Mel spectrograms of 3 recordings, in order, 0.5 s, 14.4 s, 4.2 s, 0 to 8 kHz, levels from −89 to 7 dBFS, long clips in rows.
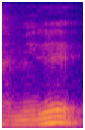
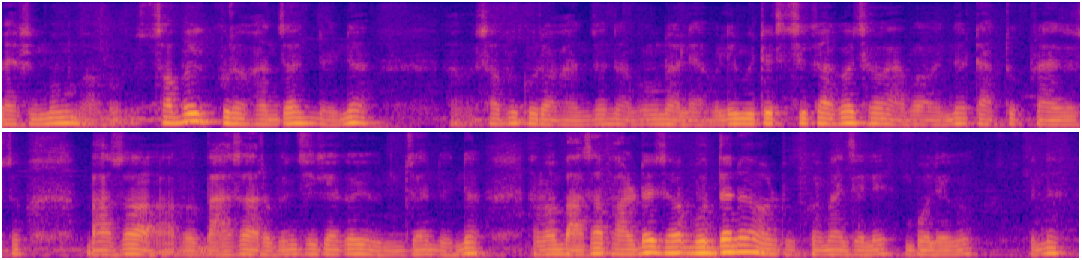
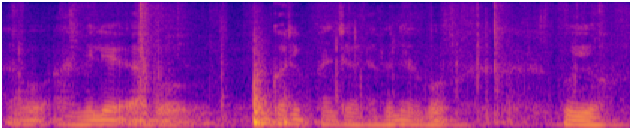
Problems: constant background noise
